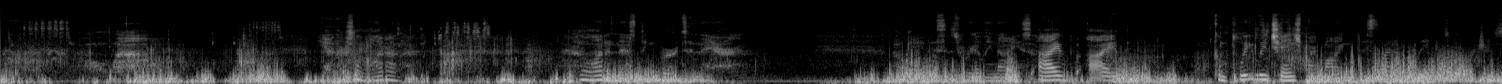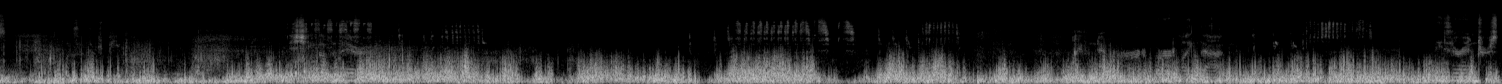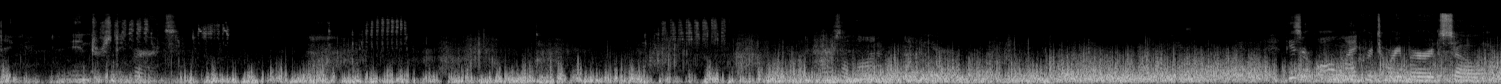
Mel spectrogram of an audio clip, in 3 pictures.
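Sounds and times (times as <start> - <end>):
birds harsh rattling calls: 0.0 - 5.6, 18.0 - 20.0, 22.0 - 24.9, 27.5 - 28.9, 31.1 - 32.6, 33.2 - 34.5, 36.5 - 37.7
wind on microphone: 0.0 - 45.0.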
